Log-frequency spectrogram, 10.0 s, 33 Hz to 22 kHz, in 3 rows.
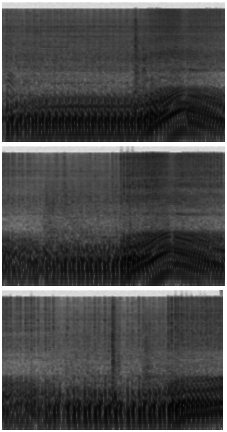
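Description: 2006 Kawasaki Vulcan 2000 Classic LT's big V-twin engine running and revved twice, each rev rising and falling back to idle, then held at a higher, steadier speed near the end.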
